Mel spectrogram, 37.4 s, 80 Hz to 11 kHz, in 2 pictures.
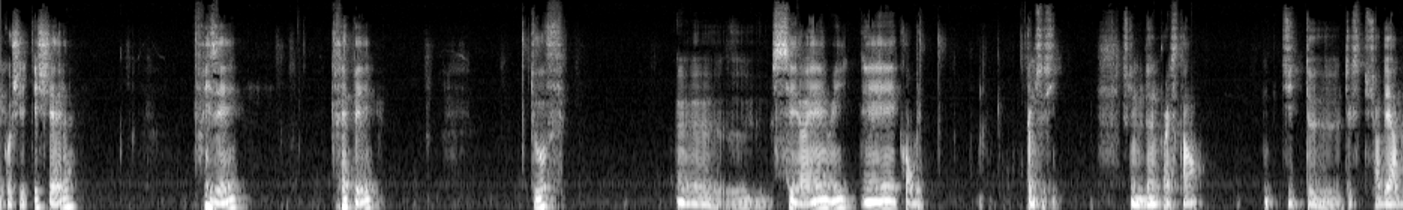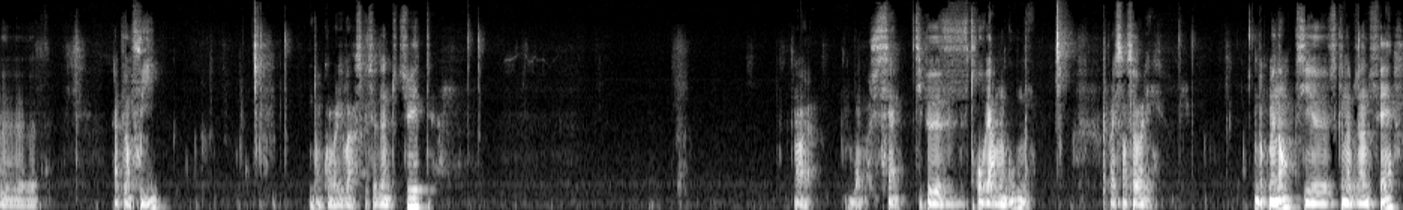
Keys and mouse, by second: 0.4 click, 2.6 click, 4.5 click, 7.0 click, 10.4 click, 12.3 click, 22.2 click, 23.5 click, 25.0 click, 34.4 click, 36.0 click.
